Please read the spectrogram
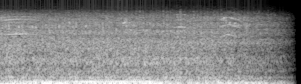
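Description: Street traffic noise dominated by a motor vehicle engine running close by: a steady low rumble with a constant hum.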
